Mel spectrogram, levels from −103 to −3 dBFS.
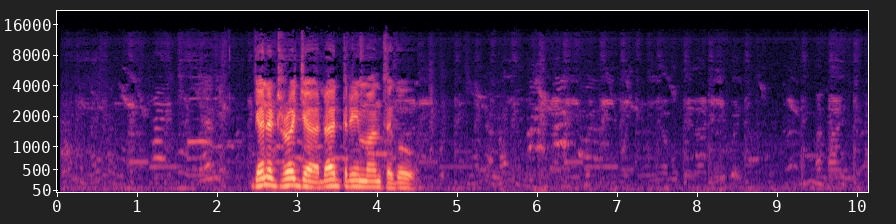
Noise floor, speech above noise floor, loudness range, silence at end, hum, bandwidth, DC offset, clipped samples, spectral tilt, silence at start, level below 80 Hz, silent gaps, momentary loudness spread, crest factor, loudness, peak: -57 dBFS; 39 dB; 12 LU; 3.75 s; none; 14 kHz; under 0.1%; under 0.1%; -6 dB/octave; 0.9 s; -60 dBFS; none; 28 LU; 24 dB; -19 LUFS; -2 dBFS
